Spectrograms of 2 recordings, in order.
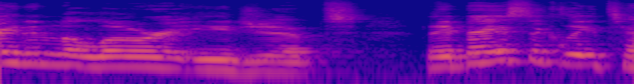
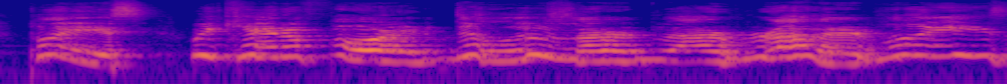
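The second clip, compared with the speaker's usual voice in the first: higher, louder hammed-up begging with a laugh; mock pleading; 7 semitones higher, 6 dB louder than usual. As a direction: beg like a brother in trouble, half laughing. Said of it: "they're like".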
